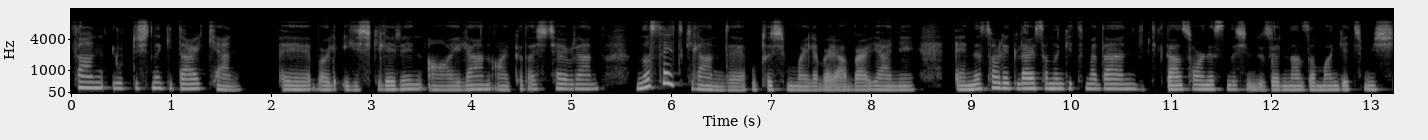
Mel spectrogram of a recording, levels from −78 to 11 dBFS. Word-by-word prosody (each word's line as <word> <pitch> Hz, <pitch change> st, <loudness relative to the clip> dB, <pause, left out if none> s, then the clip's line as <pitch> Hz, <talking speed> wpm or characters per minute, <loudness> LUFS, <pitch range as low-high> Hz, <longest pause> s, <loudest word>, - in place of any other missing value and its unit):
sen 245 Hz, -1 st, +3 dB
yurt 225 Hz, 0 st, -4 dB
dışına 235 Hz, +1 st, +2 dB
giderken, 205 Hz, -7 st, -2 dB, 0.4 s
eee, 175 Hz, -1 st, +1 dB
böyle 170 Hz, 0 st, 0 dB
ilişkilerin, 175 Hz, +4 st, +1 dB
ailen, 170 Hz, +3 st, -1 dB
arkadaş 180 Hz, +3 st, -2 dB
çevren 205 Hz, 0 st, -1 dB, 0.4 s
nasıl 295 Hz, -, +4 dB
etkilendi 165 Hz, -, -1 dB
bu -, -, -5 dB
taşınmayla 165 Hz, -3 st, 0 dB
beraber, 80 Hz, -, 0 dB
yani, 160 Hz, 0 st, -2 dB, 0.4 s
eee, 175 Hz, 0 st, +3 dB
ne 200 Hz, +3 st, +4 dB
söylediler 220 Hz, 0 st, +3 dB
sana 220 Hz, 0 st, +2 dB
gitmeden? 210 Hz, -1 st, 0 dB
Gittikten 180 Hz, -1 st, -1 dB
sonrasında, 185 Hz, -1 st, +2 dB
şimdi 175 Hz, -, -1 dB
üzerinden 165 Hz, 0 st, 0 dB
zaman 165 Hz, +1 st, 0 dB
geçmiş, 175 Hz, +1 st, +1 dB
180 Hz, 125 wpm, -28 LUFS, 165-210 Hz, 0.4 s, nasıl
